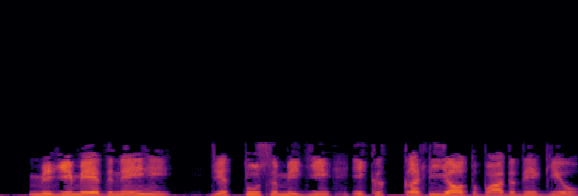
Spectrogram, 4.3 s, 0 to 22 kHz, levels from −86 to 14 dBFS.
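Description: A speech recording with heavy damage throughout, likely from MP3 compression. Nothing is left above about 5.9 kHz, so the top end is dull and closed in. The encoder had too few bits, so it cut the treble at a fixed point. It also dropped weak frequency lines that flicker on and off between frames. That gives the sound a watery, swirling texture. The damage fits a low bitrate near 24 kbps.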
